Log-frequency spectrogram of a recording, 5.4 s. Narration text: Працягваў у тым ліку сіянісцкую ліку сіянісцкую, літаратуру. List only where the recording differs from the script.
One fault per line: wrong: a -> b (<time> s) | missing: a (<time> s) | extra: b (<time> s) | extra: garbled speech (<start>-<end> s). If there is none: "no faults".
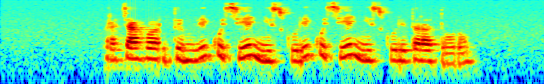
no faults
